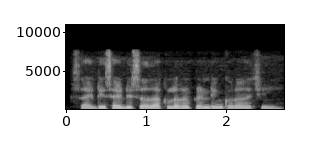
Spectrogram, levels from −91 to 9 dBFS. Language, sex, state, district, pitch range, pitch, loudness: Bengali, male, West Bengal, Malda, 115-120 Hz, 120 Hz, -23 LUFS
